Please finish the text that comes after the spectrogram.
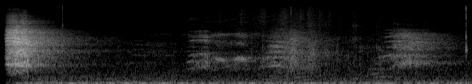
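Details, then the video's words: Red macaws flying by at Copán Ruinas, Honduras: one loud, harsh squawk, then three fainter raucous screeches about a second apart as the birds pass. "Red Macaws flying by"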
